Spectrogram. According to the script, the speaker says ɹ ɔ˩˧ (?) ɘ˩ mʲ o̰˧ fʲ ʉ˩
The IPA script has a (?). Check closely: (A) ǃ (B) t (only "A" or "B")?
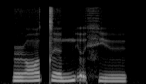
B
